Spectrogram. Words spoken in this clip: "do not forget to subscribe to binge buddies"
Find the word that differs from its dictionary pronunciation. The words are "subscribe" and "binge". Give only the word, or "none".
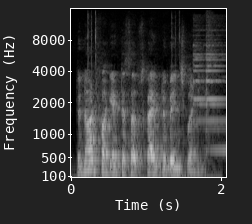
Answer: binge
